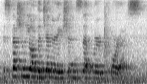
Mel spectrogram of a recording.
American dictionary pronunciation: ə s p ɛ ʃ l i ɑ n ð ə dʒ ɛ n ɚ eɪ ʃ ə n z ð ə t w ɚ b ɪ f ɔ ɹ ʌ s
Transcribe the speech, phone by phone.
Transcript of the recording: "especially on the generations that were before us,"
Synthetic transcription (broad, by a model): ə s p ɛ ʃ l i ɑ n ð ə dʒ ɛ n ɚ eɪ ʃ ə n z ð ə t w ɚ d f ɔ ɹ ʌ s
